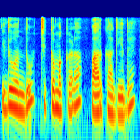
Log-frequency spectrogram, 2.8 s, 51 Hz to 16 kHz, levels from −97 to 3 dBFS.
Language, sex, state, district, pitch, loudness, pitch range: Kannada, male, Karnataka, Bangalore, 195 Hz, -16 LUFS, 165-220 Hz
